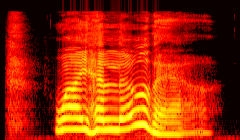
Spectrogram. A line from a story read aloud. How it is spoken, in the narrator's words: Hob said to it cheerfully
